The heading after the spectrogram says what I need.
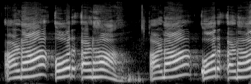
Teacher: अड़ा और अढ़ा ध्वनियां क्या हैं, कैसी ध्वनि है, मूर्धन्य उच्चिप्त ध्वनि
